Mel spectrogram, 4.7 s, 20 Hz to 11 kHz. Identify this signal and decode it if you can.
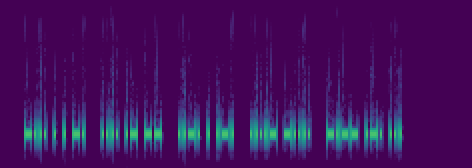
Morse code, heard as a keyed tone, about 51 wpm, 700 Hz. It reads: BEEN HAM FER 46 YRS
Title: K1USN SST QSO Practice 50wpm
